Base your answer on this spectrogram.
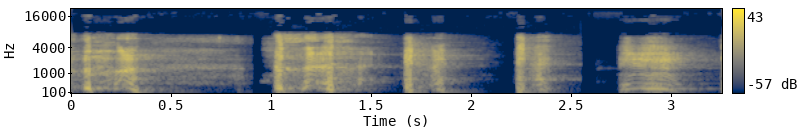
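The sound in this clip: A father coughs harshly from something caught in his throat, a series of rough, rasping coughs and throat clearing in several separate bursts with brief pauses between them.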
